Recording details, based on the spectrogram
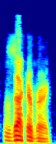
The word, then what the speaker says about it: Zuckerberg: I can't remember how you pronounce his last name. Fuckerberg, Zuckerberg. That's his name.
